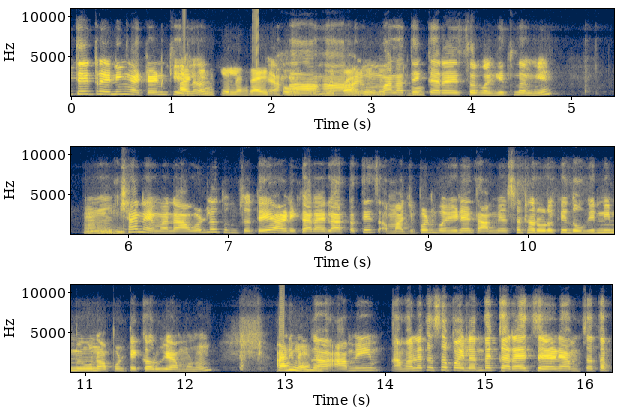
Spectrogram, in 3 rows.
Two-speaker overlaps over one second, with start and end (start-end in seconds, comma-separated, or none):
1.2-3.5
